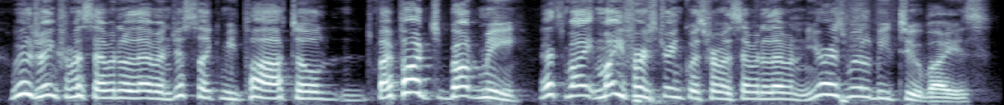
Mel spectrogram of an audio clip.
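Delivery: high, hammed-up Irish accent; lilting high Irish impression; Irish tour guide. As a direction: play a mock-Irish guide reminiscing proudly. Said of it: "He's this Irish guy".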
